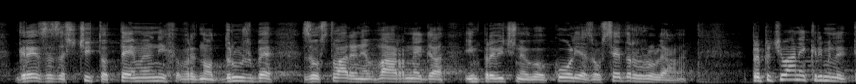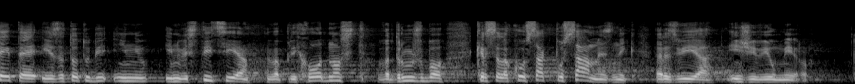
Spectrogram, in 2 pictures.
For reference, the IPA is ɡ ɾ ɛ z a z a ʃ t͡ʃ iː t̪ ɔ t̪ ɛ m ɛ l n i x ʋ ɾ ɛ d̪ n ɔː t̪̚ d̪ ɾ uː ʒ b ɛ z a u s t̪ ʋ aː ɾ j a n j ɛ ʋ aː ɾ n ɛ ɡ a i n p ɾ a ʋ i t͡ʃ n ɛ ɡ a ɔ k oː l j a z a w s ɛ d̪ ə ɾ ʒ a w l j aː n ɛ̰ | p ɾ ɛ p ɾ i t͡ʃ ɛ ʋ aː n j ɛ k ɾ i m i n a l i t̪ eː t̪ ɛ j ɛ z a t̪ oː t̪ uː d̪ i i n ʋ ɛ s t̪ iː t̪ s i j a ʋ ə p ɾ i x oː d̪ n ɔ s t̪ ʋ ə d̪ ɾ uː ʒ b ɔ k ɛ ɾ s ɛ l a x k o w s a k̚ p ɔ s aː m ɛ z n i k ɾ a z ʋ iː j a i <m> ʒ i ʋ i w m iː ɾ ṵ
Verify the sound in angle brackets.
incorrect: n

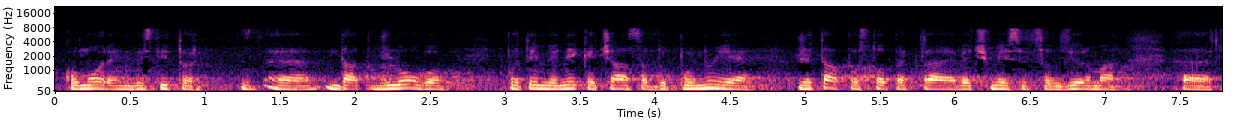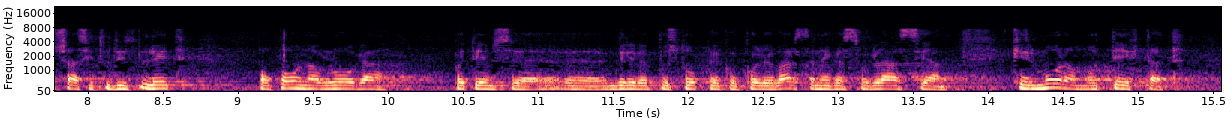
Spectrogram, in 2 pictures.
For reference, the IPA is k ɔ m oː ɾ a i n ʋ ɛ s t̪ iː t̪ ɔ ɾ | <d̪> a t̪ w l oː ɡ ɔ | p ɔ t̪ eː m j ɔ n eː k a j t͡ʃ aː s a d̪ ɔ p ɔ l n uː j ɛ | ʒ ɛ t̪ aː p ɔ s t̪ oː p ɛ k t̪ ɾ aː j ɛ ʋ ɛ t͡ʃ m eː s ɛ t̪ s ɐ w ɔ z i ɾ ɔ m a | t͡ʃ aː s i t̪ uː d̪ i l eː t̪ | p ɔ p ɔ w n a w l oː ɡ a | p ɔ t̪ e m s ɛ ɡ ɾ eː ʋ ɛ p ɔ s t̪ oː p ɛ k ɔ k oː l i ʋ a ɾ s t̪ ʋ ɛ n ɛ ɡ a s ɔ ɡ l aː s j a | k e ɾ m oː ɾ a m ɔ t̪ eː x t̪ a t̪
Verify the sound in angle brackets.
correct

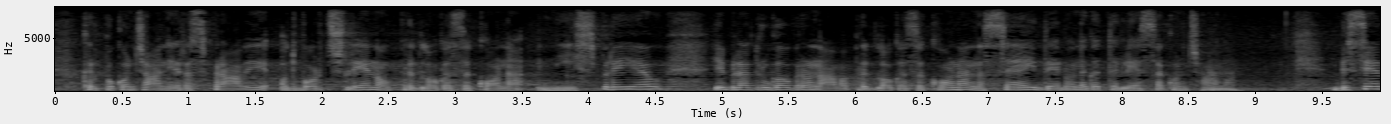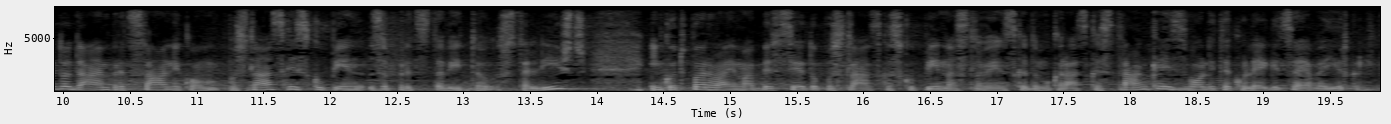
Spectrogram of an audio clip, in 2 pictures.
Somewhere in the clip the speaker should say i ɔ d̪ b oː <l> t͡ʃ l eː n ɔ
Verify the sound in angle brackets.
incorrect: ɾ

